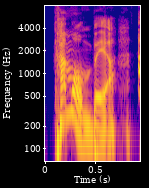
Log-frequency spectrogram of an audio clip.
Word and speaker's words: Camembert: Camembert.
